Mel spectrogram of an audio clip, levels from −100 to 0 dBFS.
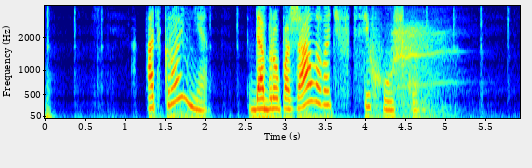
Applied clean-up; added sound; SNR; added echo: neural mask model RNNoise.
